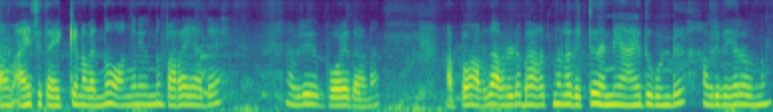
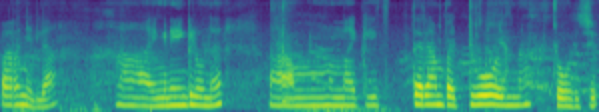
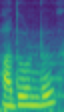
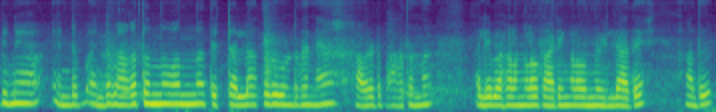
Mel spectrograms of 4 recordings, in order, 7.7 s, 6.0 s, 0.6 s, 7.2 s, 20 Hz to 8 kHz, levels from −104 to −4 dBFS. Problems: background sounds at intervals, background conversations at intervals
